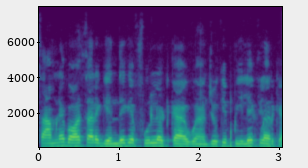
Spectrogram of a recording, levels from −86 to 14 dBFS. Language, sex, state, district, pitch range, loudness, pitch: Hindi, male, Jharkhand, Garhwa, 150-170 Hz, -14 LUFS, 160 Hz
